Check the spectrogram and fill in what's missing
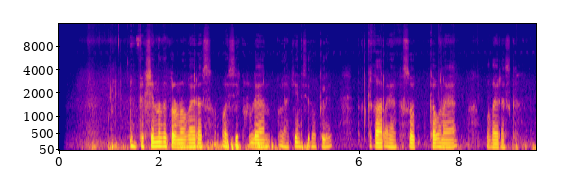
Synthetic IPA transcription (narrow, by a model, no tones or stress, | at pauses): ʔɪnfɛkʃɐnɐðɐkʰɔɾɔːnɐvɐjɾɐswɛjsiːkʰʊrɖɛjɛːnlaːkʰɪnsɪðɔːkʰɐlɛ | d̪̥ɐd̪kʰɐqɑːɾʔɐ̰jaːɐsɔ | ɡɐβɐnɐjɐ | vɐjɾɐskʰɐ̥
